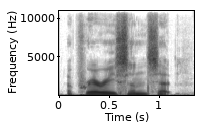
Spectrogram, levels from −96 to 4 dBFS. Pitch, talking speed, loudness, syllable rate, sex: 95 Hz, 135 wpm, -16 LUFS, 5.2 syllables/s, male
